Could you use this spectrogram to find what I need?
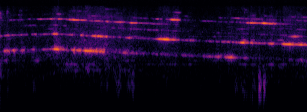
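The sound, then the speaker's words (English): An emergency siren from police and ambulance vehicles wails steadily with slowly gliding tones, moderately faint, over low rumbling background traffic noise. “There's a lot of cops and ambulance down here.”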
